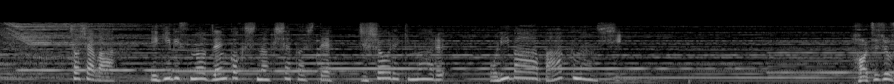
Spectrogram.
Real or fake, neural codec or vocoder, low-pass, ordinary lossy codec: real; none; 7.2 kHz; none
